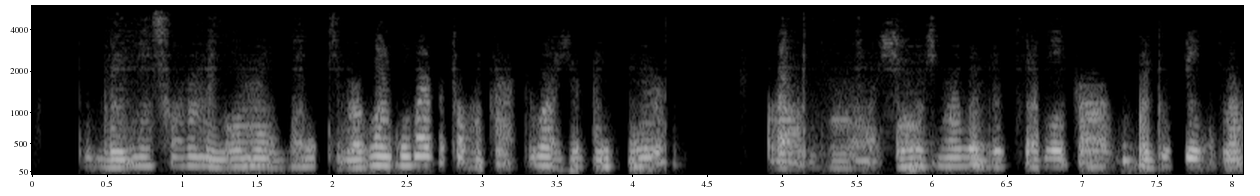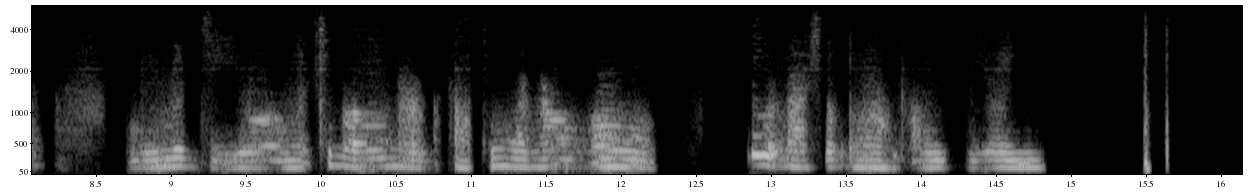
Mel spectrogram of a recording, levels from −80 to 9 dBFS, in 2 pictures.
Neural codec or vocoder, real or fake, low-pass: codec, 44.1 kHz, 0.9 kbps, DAC; fake; 5.4 kHz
